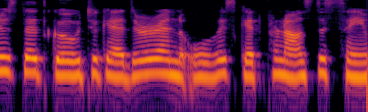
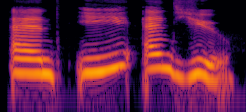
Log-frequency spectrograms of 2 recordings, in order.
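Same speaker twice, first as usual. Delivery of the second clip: ordinary talk, nothing marked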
